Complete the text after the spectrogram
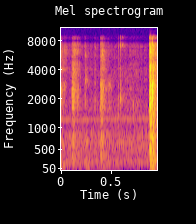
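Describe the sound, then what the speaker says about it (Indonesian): A single key strike on a computer keyboard closes the moment, a sharp click after a few softer, faint taps, with no talking. "Saya tekan enter."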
